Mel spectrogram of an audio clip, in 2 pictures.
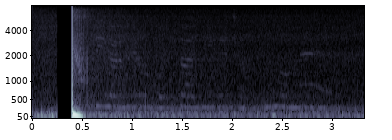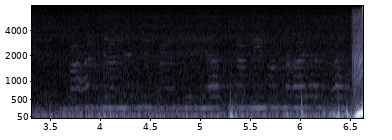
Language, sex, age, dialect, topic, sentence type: Hindi, female, 18-24, Kanauji Braj Bhasha, banking, statement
